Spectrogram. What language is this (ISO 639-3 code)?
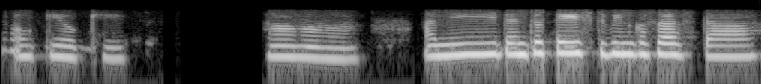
kok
